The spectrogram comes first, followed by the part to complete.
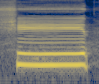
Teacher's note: শিনটা হবে জিহ্বার মাঝখান উপরের তালুর সাথে লাগিয়ে, জিহ্বার মধ্যখানে যেটা আছে মধ্যখানের তালু সেটা উপরের তালুর সঙ্গে লাগিয়ে শিন।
